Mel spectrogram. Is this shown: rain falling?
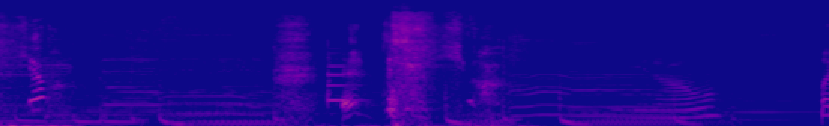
no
